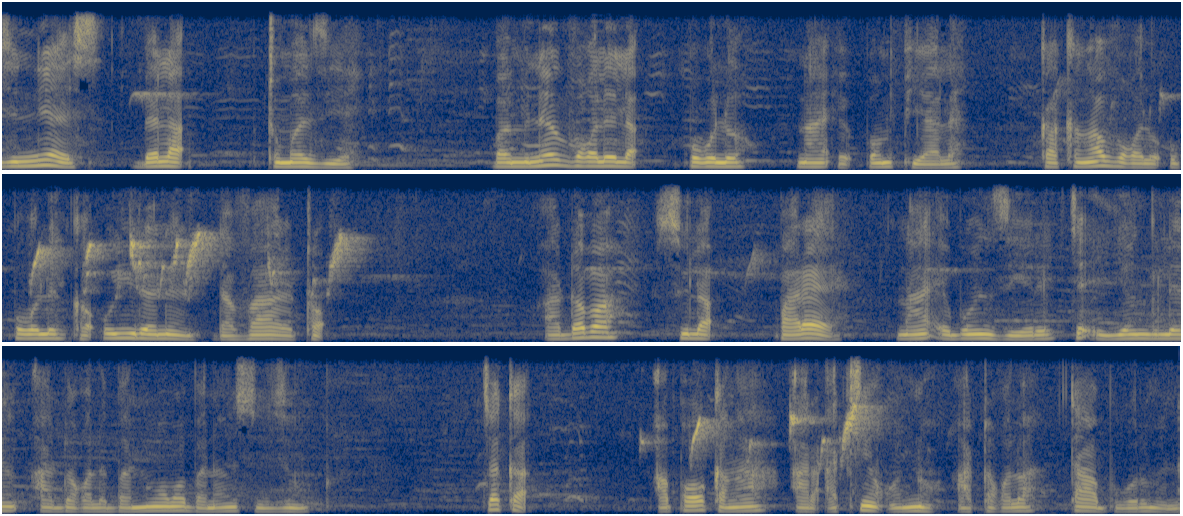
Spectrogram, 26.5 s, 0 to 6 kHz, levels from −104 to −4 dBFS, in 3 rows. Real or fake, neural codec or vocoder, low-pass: real; none; 5.4 kHz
